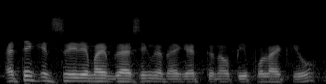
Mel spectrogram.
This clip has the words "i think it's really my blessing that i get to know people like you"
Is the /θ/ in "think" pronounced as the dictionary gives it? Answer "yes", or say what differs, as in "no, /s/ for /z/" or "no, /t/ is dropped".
no, /t/ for /θ/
